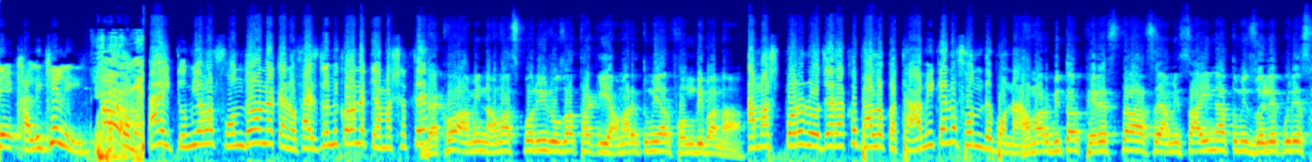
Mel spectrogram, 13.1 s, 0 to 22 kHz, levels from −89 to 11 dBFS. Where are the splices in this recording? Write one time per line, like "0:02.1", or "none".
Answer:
0:01.4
